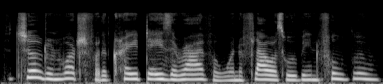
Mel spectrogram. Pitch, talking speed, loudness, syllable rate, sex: 230 Hz, 250 wpm, -15 LUFS, 5.5 syllables/s, female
